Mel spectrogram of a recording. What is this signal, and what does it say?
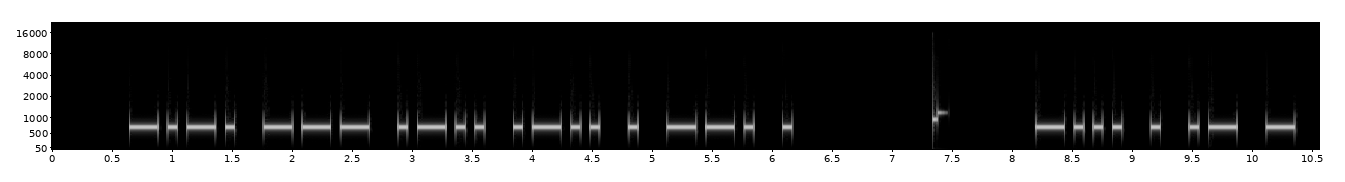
Morse code, heard as a keyed tone, about 15 wpm, 700 Hz. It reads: COLLEGE BEAT
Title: Sentences from Top 1300 Words - New Word Drill - 15wpm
